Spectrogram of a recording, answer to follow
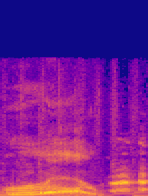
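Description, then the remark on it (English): A voice imitates a frog with a long, drawn-out croak that rises and falls, followed by two short, higher croaks, loud with no other speech. “Here, I'll say it in frog this time.”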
